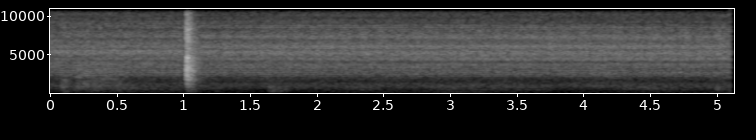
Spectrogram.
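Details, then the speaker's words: Vintage Primus paraffin/kerosene pressure stove, well pumped, flame focused in cup with splitter glowing red: steady even hissing roar, no sputtering or surging, one sharp click; burning cleanly. "the fire itself is taking the shape of the cup at the top so it's focusing the the energy of the flames and it's burning really quite nicely"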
